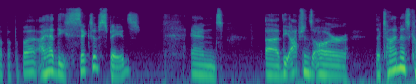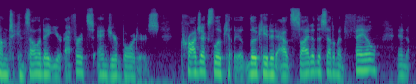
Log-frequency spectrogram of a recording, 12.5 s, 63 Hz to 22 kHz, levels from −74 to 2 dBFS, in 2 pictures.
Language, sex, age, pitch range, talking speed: English, male, 20-39, 115-140 Hz, 150 wpm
